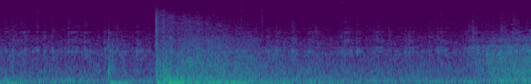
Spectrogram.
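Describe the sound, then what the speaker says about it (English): A tank cannon firing in a tank video game, a single sharp boom near the middle with a rumbling tail, preceded by a fainter distant shot, over low battlefield ambience. "somebody's shooting at the IKV"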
